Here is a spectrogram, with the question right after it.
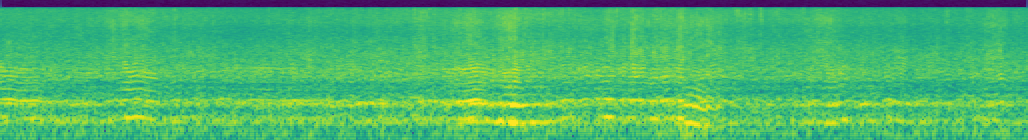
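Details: Bee swarm pouring out of its hive, a dense continuous hum with steady low bands and shifting overtones, many wingbeats blending into one droning buzz that swells slightly midway.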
